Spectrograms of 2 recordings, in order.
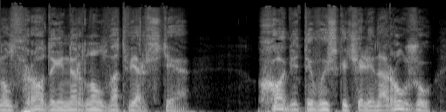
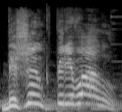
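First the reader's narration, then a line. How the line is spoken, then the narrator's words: Ringing shout. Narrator (Russian): звонко закричал Фродо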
